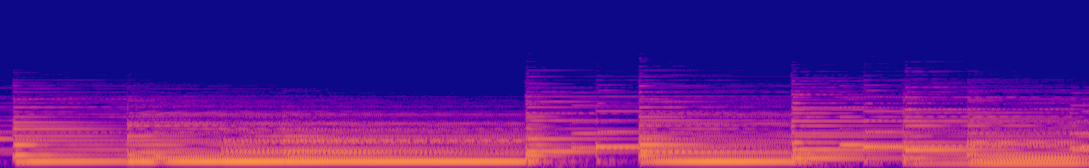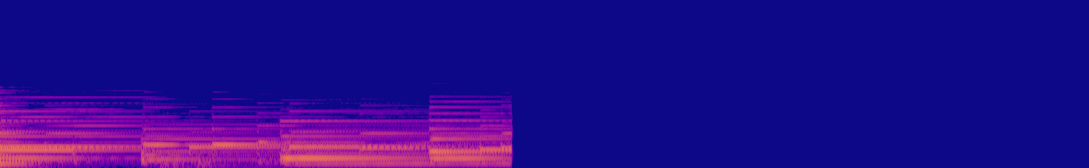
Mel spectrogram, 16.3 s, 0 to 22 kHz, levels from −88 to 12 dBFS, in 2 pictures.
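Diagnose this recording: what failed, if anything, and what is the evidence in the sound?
An audio dropout to silence starts at 12.01 s and runs to the end. The sound cuts off mid-flow into silence with no room tone. The waveform goes flat and the spectrogram blank. The input device or link likely dropped while recording continued.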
